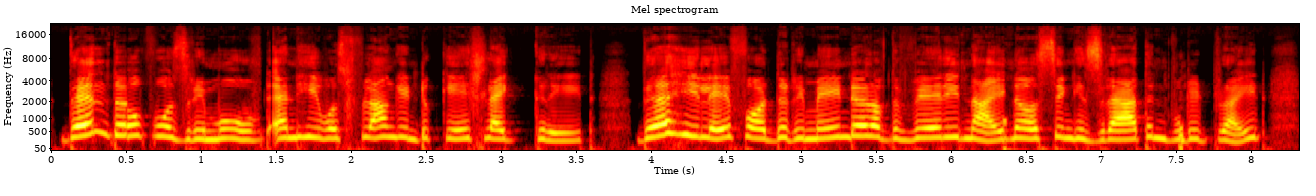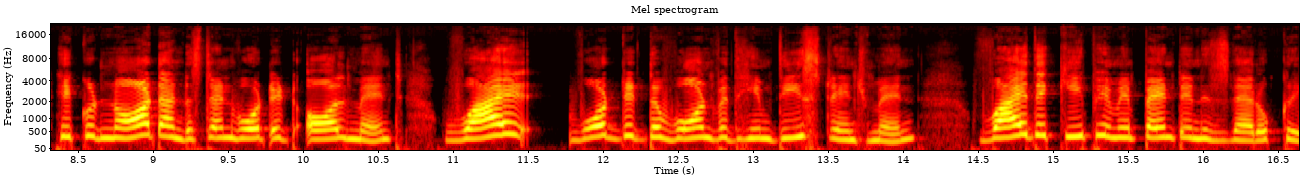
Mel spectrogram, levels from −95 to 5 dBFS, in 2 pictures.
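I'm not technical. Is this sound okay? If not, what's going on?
No. At 0.49, 6.34 and 7.51 seconds the speech skips ahead and leaves a glitch about 30 ms long. That's likely a broken MP3 bit reservoir: a chunk went missing, and the next piece grabbed the wrong data.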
